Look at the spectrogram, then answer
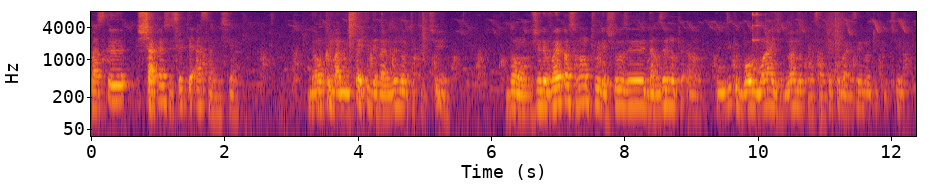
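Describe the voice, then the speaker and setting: A man talking at a fairly quick clip, with long, frequent pauses, ordinary pitch variation, noticeable background noise and audible room echo. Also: medium pitch for a man. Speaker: folk musician. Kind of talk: interview.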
